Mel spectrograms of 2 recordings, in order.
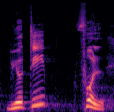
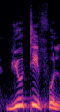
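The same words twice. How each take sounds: First: beautiful drawn out as beauty, pause, फुल; beautiful in two separate slow chunks; split into syllables. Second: Said in the usual way. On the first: Shown as a demonstration. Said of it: "ये दो अलग अलग". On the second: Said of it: "beautiful कोई साथ में थोड़ी बोल देते हैं".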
